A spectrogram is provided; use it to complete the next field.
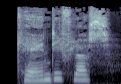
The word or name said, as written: candyfloss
